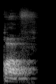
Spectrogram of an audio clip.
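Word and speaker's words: كاف: সঠিক উচ্চারণ কি? ফা ফা ফা ফা এর পরবর্তী শব্দ দেখেন এই দেখেন এই হরফটার নাম কি এই হরফট নাম হলো কফ কফ দুই নক্তাওয়ালা কফ যেটাকে আমরা বড় কফ বলে চিনি কাফ কাফ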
